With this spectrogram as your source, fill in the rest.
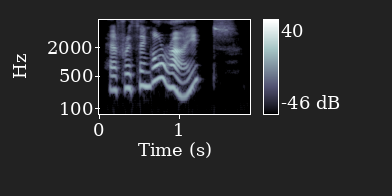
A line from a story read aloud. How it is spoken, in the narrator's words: Ezra asked softly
